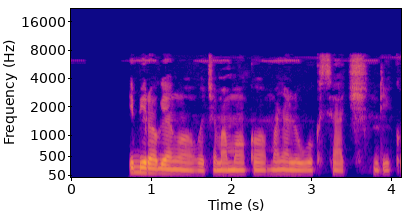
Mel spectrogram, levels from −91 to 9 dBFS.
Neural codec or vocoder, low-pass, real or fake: none; 7.2 kHz; real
